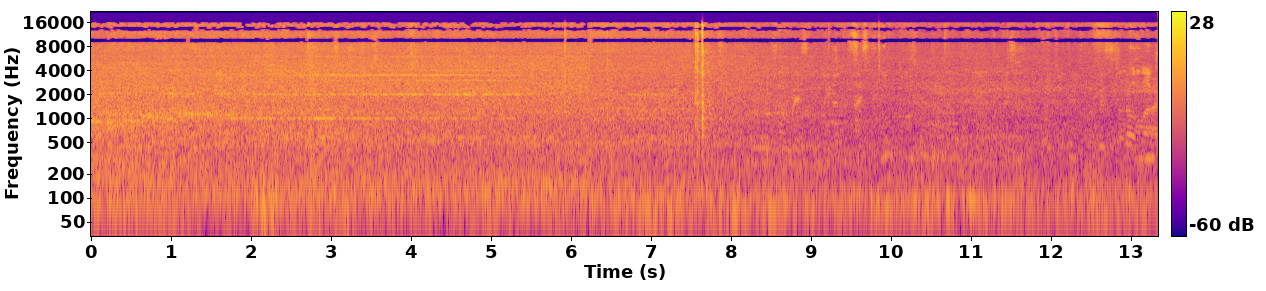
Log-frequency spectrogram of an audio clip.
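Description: A metro train carriage rides along with a steady, loud, continuous rumble and roar throughout, while voices murmur faintly beneath the running noise.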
